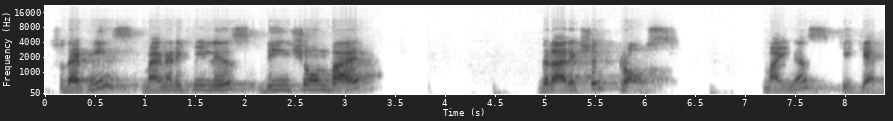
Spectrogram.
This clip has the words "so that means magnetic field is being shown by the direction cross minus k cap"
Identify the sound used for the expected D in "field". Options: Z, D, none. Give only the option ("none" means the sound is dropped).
D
